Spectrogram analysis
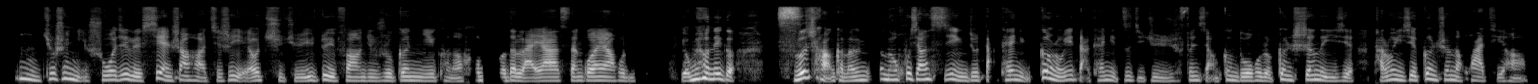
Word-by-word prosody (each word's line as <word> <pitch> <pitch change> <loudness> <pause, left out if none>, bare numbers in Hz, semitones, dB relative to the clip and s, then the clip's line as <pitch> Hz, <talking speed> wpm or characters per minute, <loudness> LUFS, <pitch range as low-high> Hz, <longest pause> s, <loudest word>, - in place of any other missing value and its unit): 嗯， 250 -8 +1
就 260 - -1
是 265 +2 0
你 195 -9 0
说 210 +5 -2
这 235 +2 +1
个 185 - +2
线 190 - 0
上 195 +3 -1
哈， 185 -4 -3
其 165 +2 -11
实 205 +5 -4
也 180 - -2
要 185 - 0
取 175 -2 -11
决 155 +1 -8
于 180 +3 0
对 185 0 +2
方， 170 0 -2
就 170 - -6
是 160 - -10
说 175 -1 -2
跟 185 +1 0
你 165 -1 -4
可 165 0 -12
能 150 +1 -5
合 185 +3 -7
不 - - -49
合 170 - -4
得 185 - +3
来 155 -2 +2
呀， 170 +1 +4
三 180 +1 -3
观 185 0 +4
呀， 175 -2 +2
或 180 - -6
者 160 - -12 0.4
有 175 - +2
没 230 - +8
有 290 - +9
那 250 0 +5
个 - - +3 0.4
磁 255 +7 +9
场， - - +3
可 185 - -1
能 185 +3 -1
能 220 -1 +2
互 265 - +2
相 240 -1 +3
吸 230 +1 -6
引， 185 -6 0
就 185 +1 -2
打 - - -5
开 215 +2 -1
你 205 -5 -3
更 310 -3 +4
容 185 -5 +1
易 220 - -4
打 - - -5
开 195 - -8
你 200 -3 -3
自 195 -1 -9
己 155 -3 -11
去 160 -2 -9
分 195 +4 -6
享 170 - -8
更 200 -3 -3
多 175 0 +2
或 185 - -1
者 175 -2 -1
更 225 -5 -1
深 220 +3 -1
的 210 - +1
一 165 -2 -3
些， 165 -3 -4 0.2
谈 175 +1 -3
论 220 +1 +1
一 200 - -2
些 205 - 0
更 240 0 +1
深 215 +1 -4
的 185 - -1
话 165 - -4
题 160 -1 -12
哈。 155 -3 -8
185 Hz, 330 characters per minute, -20 LUFS, 170-215 Hz, 0.4 s, 有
